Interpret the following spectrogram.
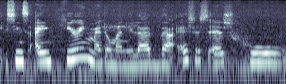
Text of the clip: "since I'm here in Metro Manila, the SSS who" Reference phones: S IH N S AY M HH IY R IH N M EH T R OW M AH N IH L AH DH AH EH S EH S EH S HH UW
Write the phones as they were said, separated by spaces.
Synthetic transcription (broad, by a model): S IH N S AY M HH IY R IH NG M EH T OW M AH N IH L AH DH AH EH S EH S EH S HH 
